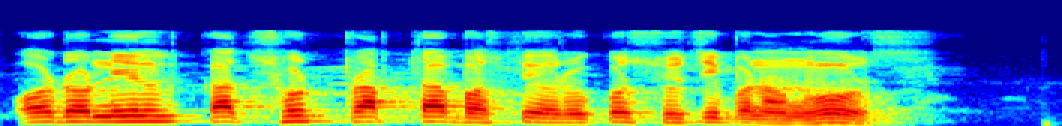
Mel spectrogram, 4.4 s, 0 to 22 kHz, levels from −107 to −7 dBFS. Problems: background sounds at intervals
